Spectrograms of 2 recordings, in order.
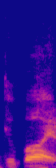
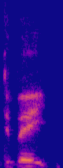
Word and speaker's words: Dubai: Because they call it Dubai, right? It's actually debate. Dubai. It's the way we pronounce debate.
